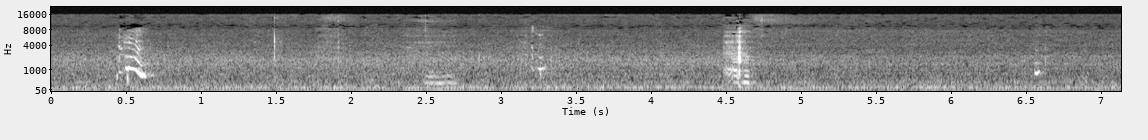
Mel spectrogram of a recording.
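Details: Baby with hiccups: brief, sharp, squeaky catches repeating every couple of seconds over steady room hum; infant hiccups, a normal finding.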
